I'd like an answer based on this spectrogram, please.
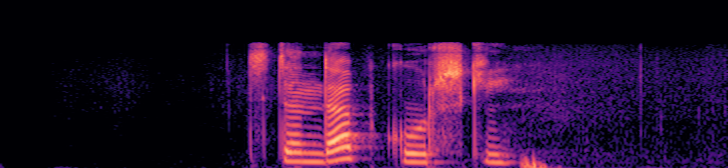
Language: Russian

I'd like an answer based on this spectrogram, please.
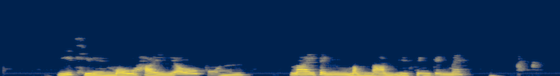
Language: Cantonese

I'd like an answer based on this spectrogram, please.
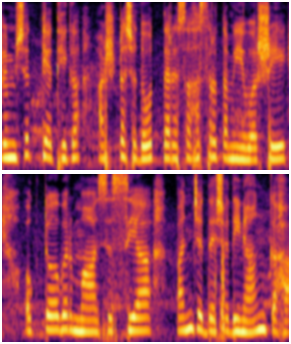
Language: Sanskrit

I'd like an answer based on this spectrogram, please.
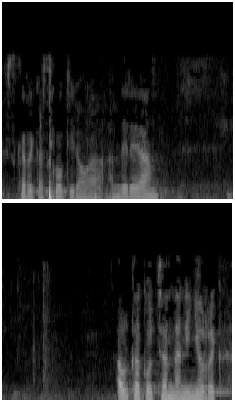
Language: Basque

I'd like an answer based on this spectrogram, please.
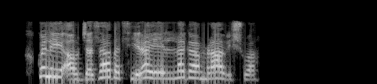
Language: Pashto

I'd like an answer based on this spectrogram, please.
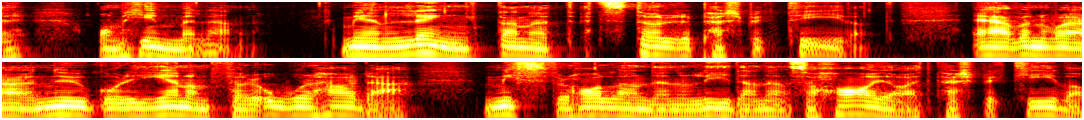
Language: Swedish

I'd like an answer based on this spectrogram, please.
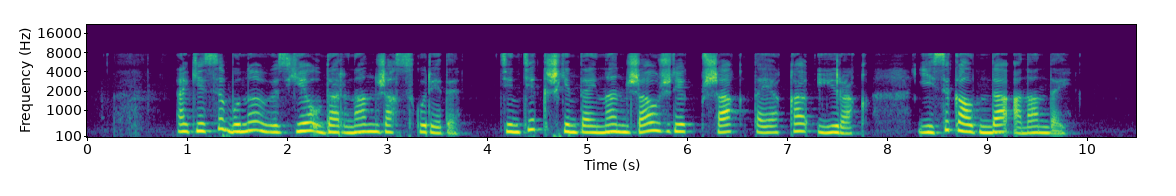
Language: Kazakh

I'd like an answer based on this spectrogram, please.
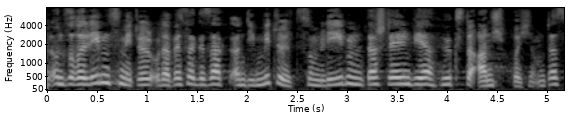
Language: German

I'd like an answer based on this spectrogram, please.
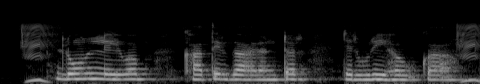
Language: Bhojpuri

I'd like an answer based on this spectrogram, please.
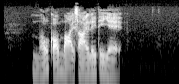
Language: Cantonese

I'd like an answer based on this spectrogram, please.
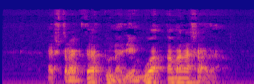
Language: Catalan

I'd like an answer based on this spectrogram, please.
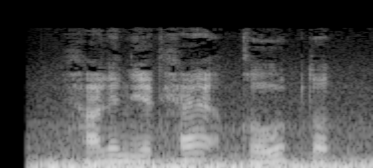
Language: Bashkir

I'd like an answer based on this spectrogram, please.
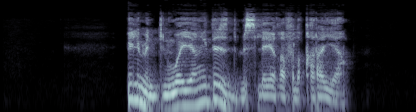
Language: Kabyle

